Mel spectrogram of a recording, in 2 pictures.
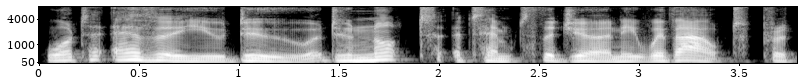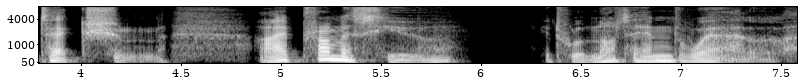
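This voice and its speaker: A man's voice: medium pitch, big pitch swings, a little slow, no room sound, studio quality. An actor playing a haughty, cruel male zealot commander in a fantasy game, with an imperious, contemptuous manner. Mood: commanding. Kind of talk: dramatic video game character lines.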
